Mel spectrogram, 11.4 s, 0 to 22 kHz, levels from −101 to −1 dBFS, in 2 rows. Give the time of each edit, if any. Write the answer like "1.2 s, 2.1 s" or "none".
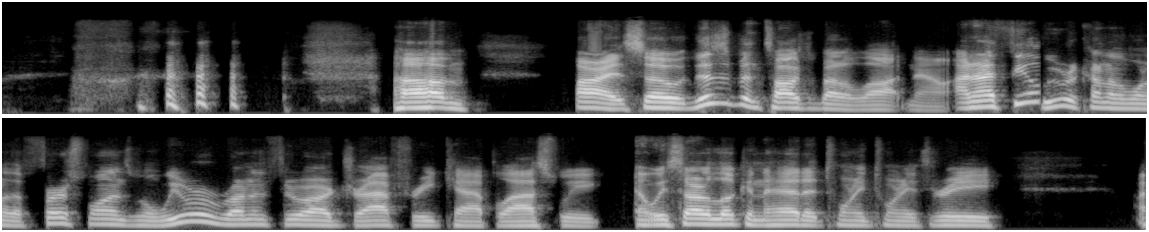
5.2 s, 8.8 s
